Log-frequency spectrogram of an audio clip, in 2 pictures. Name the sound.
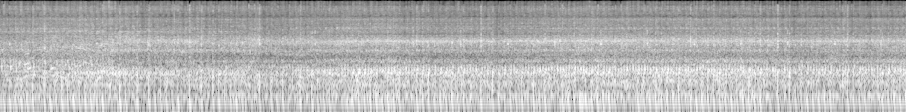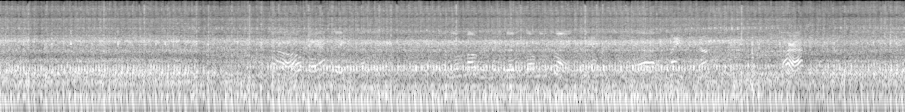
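old tractor engine running at a machinery show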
